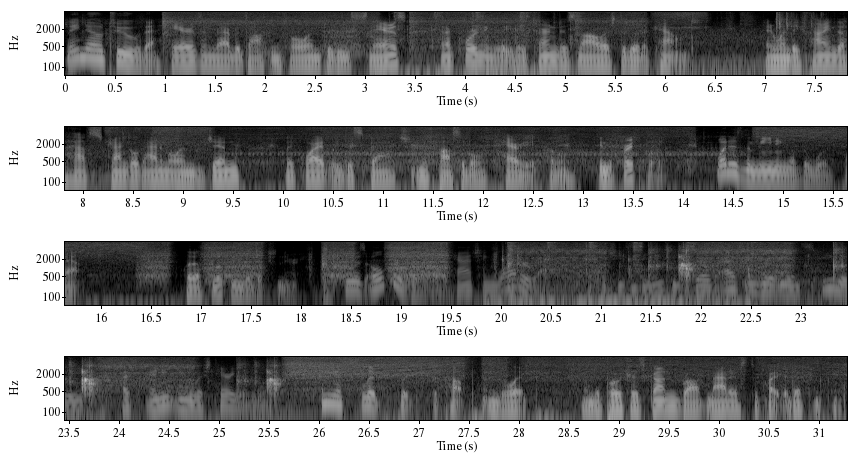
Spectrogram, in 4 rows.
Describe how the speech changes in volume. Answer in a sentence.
The volume of the speech goes down, then up.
